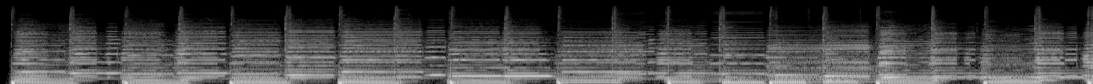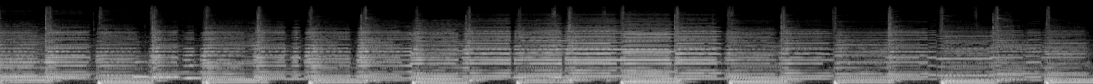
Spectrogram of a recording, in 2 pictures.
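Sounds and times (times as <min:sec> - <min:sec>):
instrumental gavotte: 0:00.1 - 0:21.8.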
